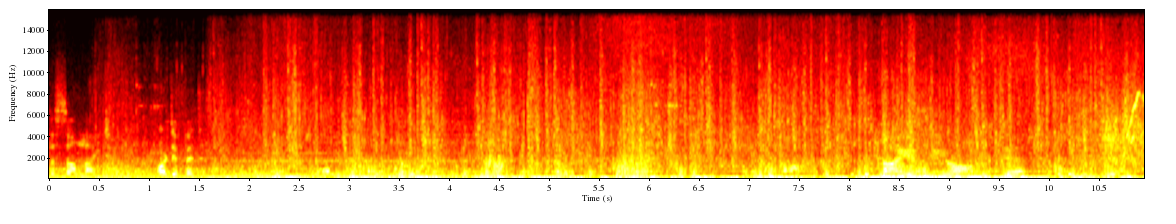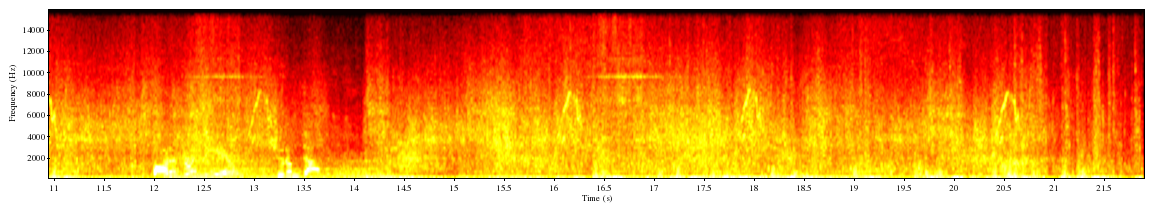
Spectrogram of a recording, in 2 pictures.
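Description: Battle sounds of a video game rumble and crackle throughout.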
